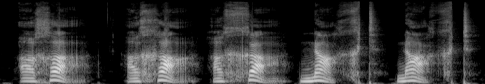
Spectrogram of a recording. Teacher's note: it is a sound created by the friction of air hissing through a constricted passageway. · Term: voiceless velar fricative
